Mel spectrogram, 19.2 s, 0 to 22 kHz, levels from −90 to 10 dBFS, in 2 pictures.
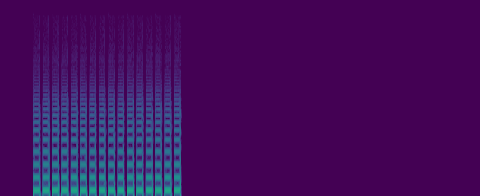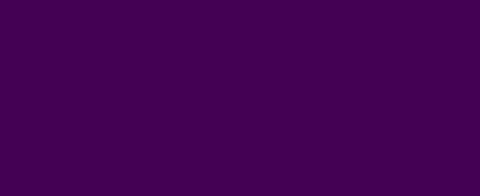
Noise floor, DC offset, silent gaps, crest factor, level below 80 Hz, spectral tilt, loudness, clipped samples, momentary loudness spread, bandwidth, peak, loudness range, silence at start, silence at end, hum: under -90 dBFS; under 0.1%; none; 14 dB; -58 dBFS; -8.5 dB/octave; -37 LUFS; under 0.1%; 3 LU; 8.4 kHz; -28 dBFS; 8 LU; 0.65 s; 15.6 s; none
